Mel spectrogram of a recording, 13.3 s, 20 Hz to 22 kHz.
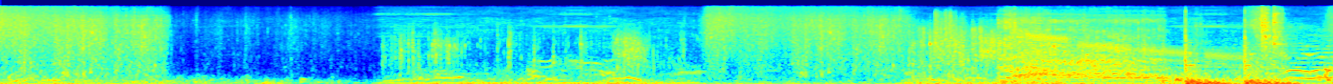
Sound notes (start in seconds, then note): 3.7 crackling; 9.7 roaring; 11.8 banging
